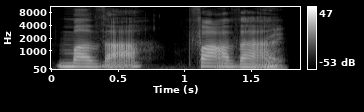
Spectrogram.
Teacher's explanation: people often drop the rs when it occurs at the end of the words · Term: non-rhotic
